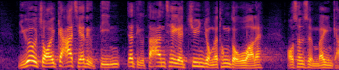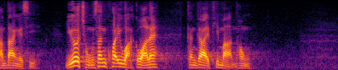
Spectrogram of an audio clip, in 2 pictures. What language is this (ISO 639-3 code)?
yue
